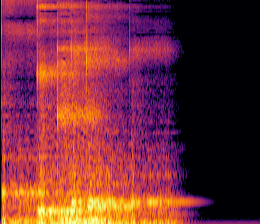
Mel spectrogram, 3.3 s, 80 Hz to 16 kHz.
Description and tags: Nursery Sink 0bject count2
Awe, a nursery in a glass of water HIT LOOP!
